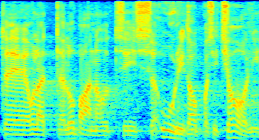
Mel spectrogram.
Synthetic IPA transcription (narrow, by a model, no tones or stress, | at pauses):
t̪eo̞lɛt̪ːelubɑnud̪̥siːsuːɾid̪̥ɑo̞pːo̞sit̪sio̞ːnʲi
